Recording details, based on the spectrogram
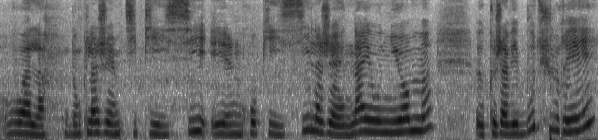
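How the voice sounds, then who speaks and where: Chatty woman, slightly high voice. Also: a little slow, a little mellow, a little hiss or hum. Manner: rambling, often unsure of plant names. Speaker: plant vlogger. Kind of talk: casual show-and-tell tour. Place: outdoors among potted plants.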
